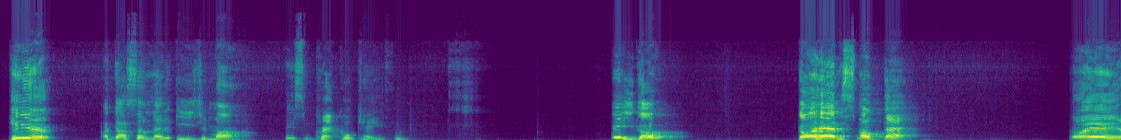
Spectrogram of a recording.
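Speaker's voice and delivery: mock government voice. Mocking the government offering crack.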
